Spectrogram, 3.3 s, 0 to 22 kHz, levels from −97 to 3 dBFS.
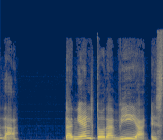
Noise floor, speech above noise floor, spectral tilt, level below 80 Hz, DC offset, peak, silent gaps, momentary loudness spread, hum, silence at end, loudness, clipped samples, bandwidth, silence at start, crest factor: -75 dBFS; 56 dB; -2 dB/octave; -62 dBFS; under 0.1%; -4 dBFS; none; 8 LU; none; 0 s; -18 LUFS; under 0.1%; 16.5 kHz; 0 s; 16 dB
